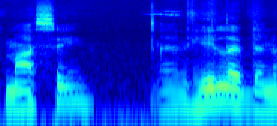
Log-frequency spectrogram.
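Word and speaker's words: Massai: afterwards you know masi in history they call him Masai but his name is pronounced MSI and he lived in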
